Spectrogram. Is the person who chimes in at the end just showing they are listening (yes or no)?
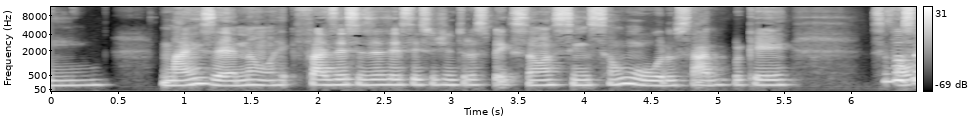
yes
